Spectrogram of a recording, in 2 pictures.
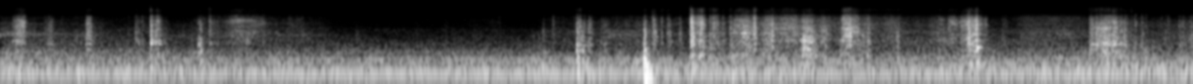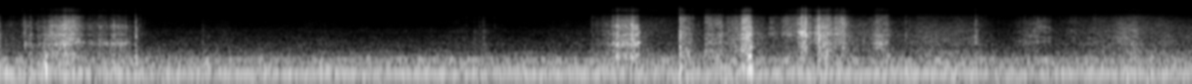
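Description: Car engine idling as a steady low hum in the cabin, with two spells of rustling, scraping and clicking from things being handled, about a third of the way in and again near the end.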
